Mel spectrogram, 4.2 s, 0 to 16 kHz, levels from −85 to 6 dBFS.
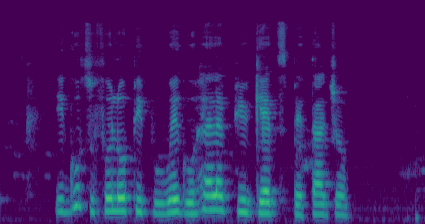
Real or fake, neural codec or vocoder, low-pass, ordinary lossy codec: real; none; 10.8 kHz; AAC, 96 kbps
